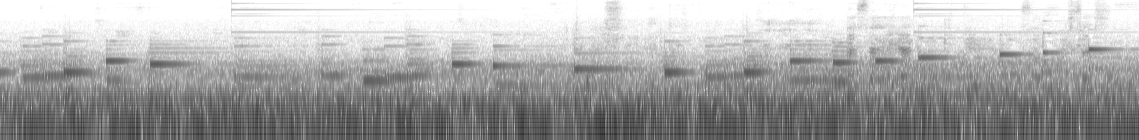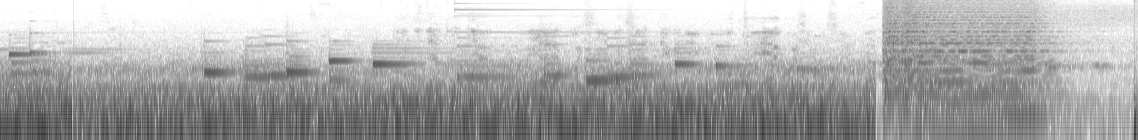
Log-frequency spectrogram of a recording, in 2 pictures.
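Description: Background music, a light melody of short stepping notes, over the steady low rumble of road noise inside a moving car. Near the end it cuts suddenly to a different, denser sound.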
